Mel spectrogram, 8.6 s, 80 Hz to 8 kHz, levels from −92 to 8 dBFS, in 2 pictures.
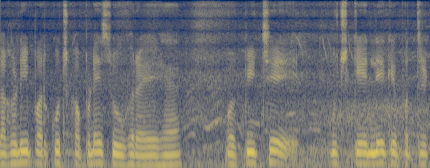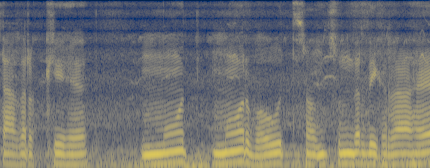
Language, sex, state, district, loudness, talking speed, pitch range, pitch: Hindi, male, Uttar Pradesh, Hamirpur, -15 LUFS, 165 wpm, 125-140 Hz, 130 Hz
